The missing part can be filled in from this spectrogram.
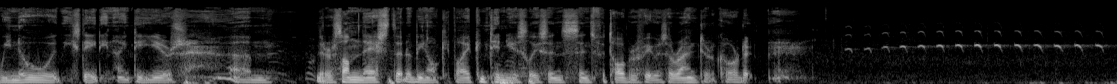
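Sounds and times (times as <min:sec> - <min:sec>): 
speech: 0:00.0 - 0:07.9
bird giving a serious alarm call near its nest: 0:08.4 - 0:11.1.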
